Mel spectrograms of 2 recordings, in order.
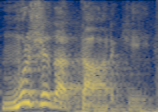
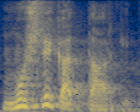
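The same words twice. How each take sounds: First: Said in the usual way. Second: मुशरिक spoken clearly in place of मुर्शिद, with a falling end; a deliberate slip, मुशरिक instead of मुर्शिद; mock slip of the tongue. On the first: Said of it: "तो मेरा मतलब". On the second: Shown as a demonstration. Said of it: "sorry, मेरी जुबान फिसल गई".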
